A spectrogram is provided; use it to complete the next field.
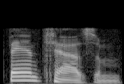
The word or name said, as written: phantasm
